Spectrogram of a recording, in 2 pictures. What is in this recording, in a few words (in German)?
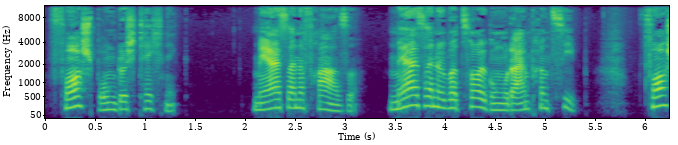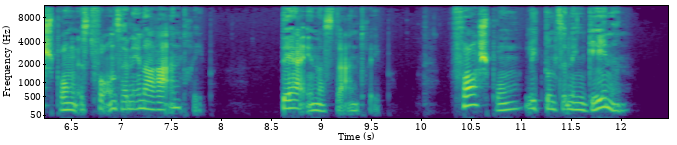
Audio Werbung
